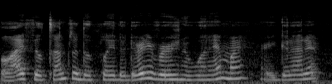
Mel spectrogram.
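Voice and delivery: plain reading voice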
